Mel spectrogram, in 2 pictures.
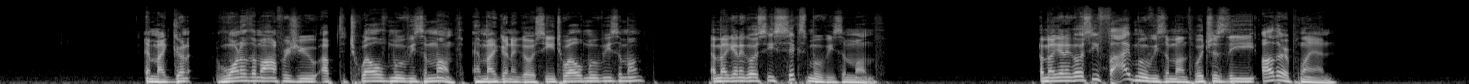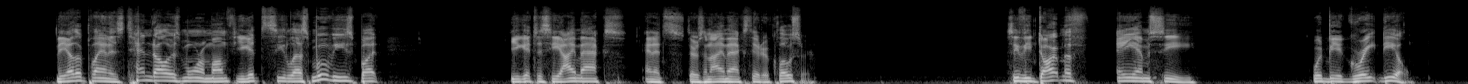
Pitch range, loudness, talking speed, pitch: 105-150 Hz, -19 LUFS, 165 wpm, 130 Hz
